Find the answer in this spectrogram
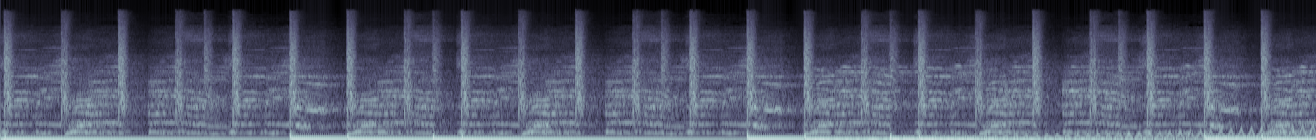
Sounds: Hip hop music, Music

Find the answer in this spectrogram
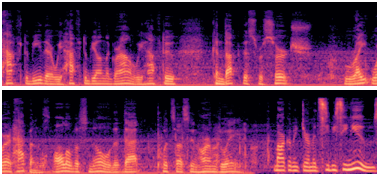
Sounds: Speech

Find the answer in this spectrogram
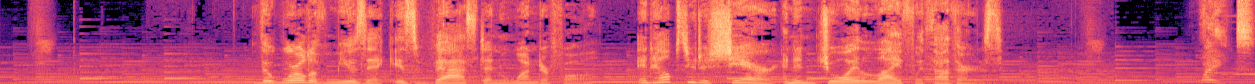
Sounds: Music, Background music, Speech

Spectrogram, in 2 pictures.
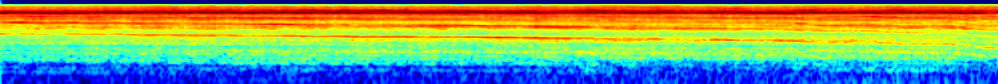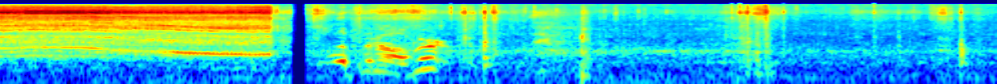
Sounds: Speech

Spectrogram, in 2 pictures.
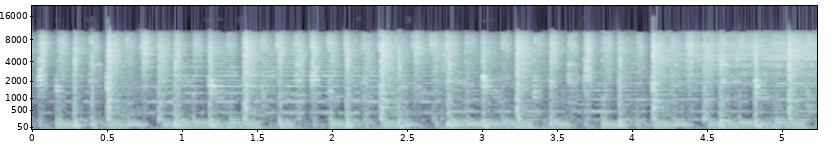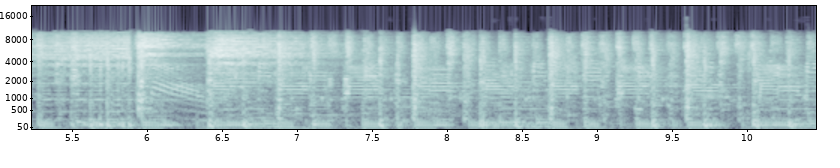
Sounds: Music

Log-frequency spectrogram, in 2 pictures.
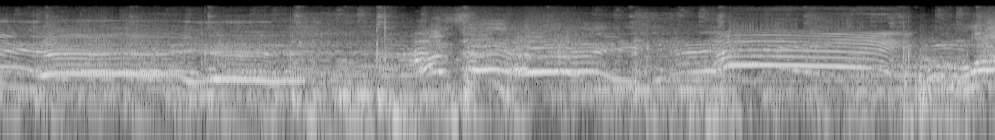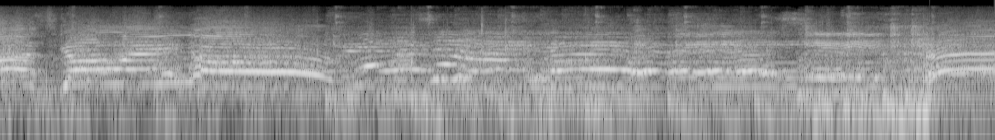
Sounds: Music, Music of Latin America

